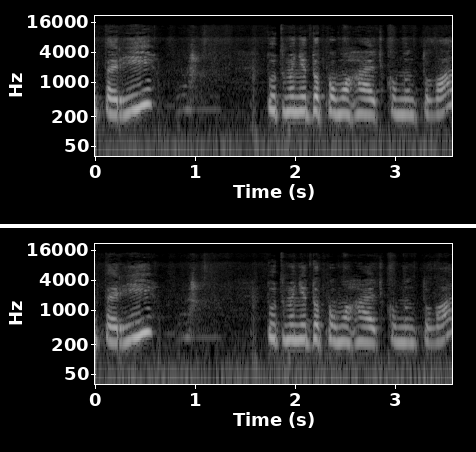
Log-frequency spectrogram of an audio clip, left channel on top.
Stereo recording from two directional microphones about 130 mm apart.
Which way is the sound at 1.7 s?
25° left (ahead or behind).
